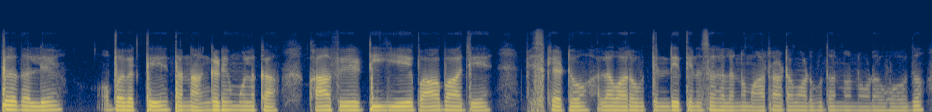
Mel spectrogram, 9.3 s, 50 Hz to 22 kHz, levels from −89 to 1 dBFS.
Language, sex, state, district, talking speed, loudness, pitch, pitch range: Kannada, male, Karnataka, Mysore, 85 wpm, -20 LUFS, 135 Hz, 130-135 Hz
